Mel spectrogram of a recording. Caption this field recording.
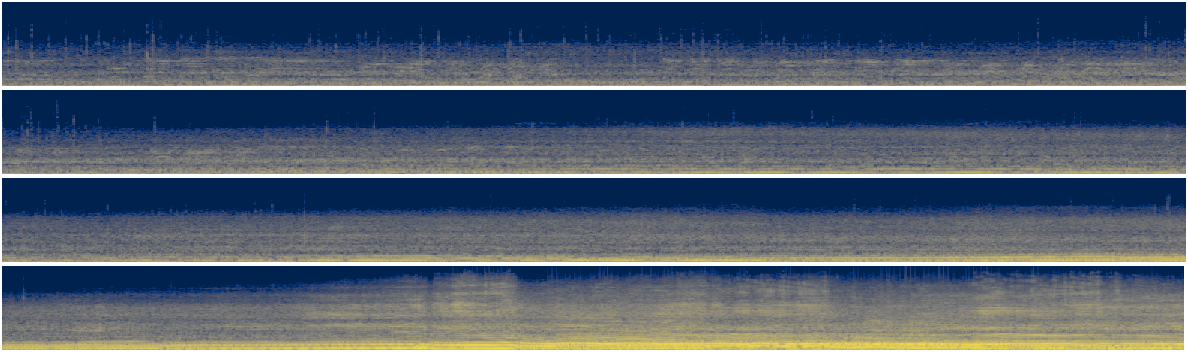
moto three qualifying ... Vale ... Silverstone ... open lavalier mics clipped to wooden clothes pegs fastened to sandwich box on collapsible chair ... umbrella keeping the rain off ... it was very wet ... associated sounds ... rain on umbrella ... music coming from onsite disco ... weather was appalling so just went for it ...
